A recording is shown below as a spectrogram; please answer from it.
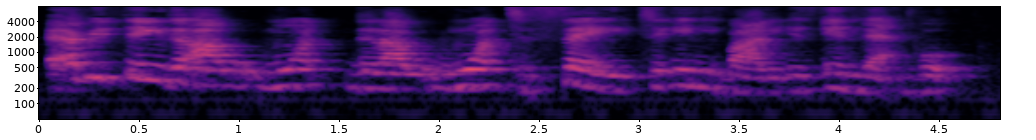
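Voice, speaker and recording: A woman guest in an interview, telling her story in animated fashion and acting out quotes. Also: medium pitch, normal speed, far from the mic. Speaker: guest author. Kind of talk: conversational interview. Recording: roomy, from off-mic.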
